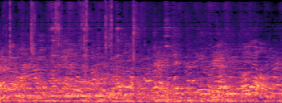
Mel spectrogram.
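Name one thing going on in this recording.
A crab shell cracks and snaps as it is pulled apart.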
